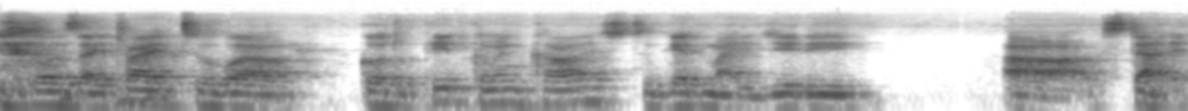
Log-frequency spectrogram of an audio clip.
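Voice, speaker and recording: A man speaks in a Zambian accent at a medium pitch. His voice is somewhat breathy. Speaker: adult education student. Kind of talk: testimony. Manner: halting.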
